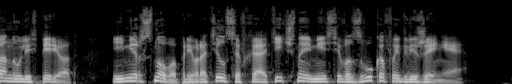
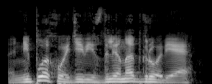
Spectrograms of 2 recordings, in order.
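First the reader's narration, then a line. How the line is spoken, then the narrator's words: Grumbling. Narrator (Russian): проворчал Серж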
